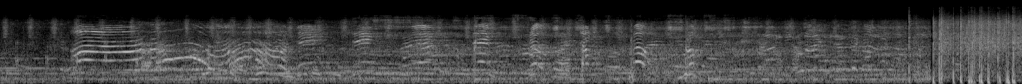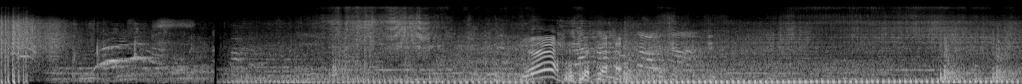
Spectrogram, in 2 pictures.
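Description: Small ground fountain firework burning and spraying sparks, with a short, loud hissing burst about ten seconds in. Children's voices and high rising and falling tones sound over it, and a steady low hum joins about halfway.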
